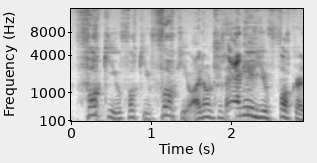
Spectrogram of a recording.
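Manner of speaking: high-pitched acted fury; angry outburst. Cornered girl cursing the group, angry high outburst. Killer reveal quarrel.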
